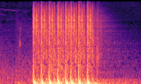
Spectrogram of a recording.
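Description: A rapid burst of Counter-Strike gunfire, Desert Eagle shots among it, fires in a tight run of loud cracks for under a second, then fades into quiet.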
